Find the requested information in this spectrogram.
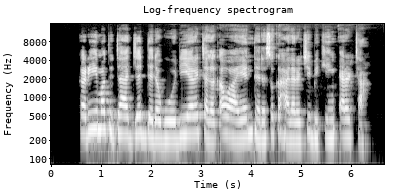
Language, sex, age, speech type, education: Hausa, female, 15-29, read, secondary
